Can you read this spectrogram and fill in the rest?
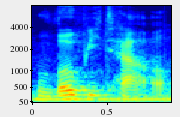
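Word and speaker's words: L'Hôpital: we're going to be talking about indeterminants and l'hopital yes that is how we pronounce that word right there it's named after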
